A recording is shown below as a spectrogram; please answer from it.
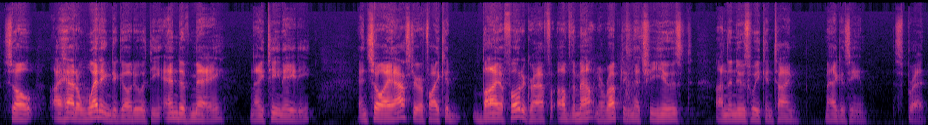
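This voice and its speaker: Give me an older man as a podcast guest, telling a story in a loose, halting way at a middling pitch. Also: fairly even intonation, darkish tone. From Connecticut, USA. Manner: rambling storyteller with frequent "uh" fillers and restarts.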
